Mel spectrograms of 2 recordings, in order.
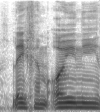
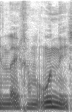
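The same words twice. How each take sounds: First: Put-on "Oini" with oy as in boy, then nee; Oini pronunciation. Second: "Uni" with oo as in moon, then nee; Uni pronunciation. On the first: Teacher contrasting two readings for students, Oini pronunciation. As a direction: say "Oini" opening with an oy sound. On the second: Teacher contrasting two readings for students, Uni pronunciation. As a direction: say "Uni" opening with an oo sound. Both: Shown as a demonstration. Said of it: "steht Leichem Uni ins Leine".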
